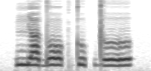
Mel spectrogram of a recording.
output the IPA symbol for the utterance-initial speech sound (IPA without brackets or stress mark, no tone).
ɲ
